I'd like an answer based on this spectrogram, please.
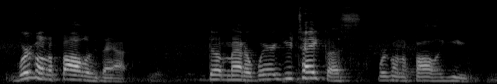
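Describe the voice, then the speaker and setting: A woman with a Southern US accent speaks at a medium pitch and a moderate pace. Her intonation is lively and her loudness swings widely. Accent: US South. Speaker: church youth leader. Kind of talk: church vision presentation.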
